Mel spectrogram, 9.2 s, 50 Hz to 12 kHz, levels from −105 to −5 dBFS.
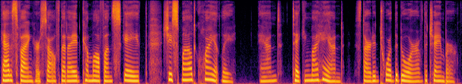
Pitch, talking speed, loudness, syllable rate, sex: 185 Hz, 145 wpm, -21 LUFS, 4.2 syllables/s, female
